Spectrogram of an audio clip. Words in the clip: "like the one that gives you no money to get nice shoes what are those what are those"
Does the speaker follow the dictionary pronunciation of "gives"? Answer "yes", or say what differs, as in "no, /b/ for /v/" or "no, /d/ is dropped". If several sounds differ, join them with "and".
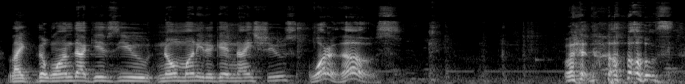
yes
